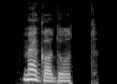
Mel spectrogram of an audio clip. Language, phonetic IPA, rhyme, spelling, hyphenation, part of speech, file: Hungarian, [ˈmɛɡɒdotː], -otː, megadott, meg‧adott, verb, Hu-megadott.ogg
- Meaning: 1. third-person singular indicative past indefinite of megad 2. past participle of megad: given, entered, repaid etc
